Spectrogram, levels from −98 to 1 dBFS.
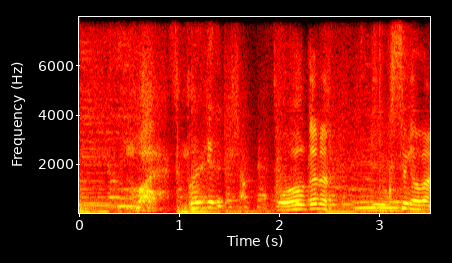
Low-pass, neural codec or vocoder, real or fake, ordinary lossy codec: none; codec, 16 kHz, 1 kbps, X-Codec, HuBERT features, trained on balanced general audio; fake; none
